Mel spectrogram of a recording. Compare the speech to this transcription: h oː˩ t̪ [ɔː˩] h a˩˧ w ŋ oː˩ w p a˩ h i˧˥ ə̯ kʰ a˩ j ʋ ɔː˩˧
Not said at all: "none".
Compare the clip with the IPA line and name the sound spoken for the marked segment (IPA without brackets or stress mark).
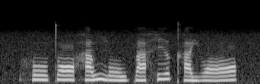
ɔː˩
